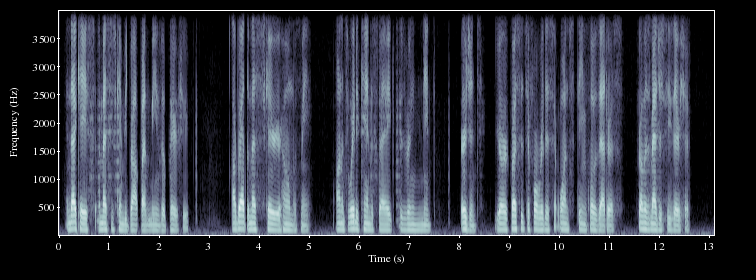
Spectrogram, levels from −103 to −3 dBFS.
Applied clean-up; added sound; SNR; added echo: neural diffusion model UNIVERSE++.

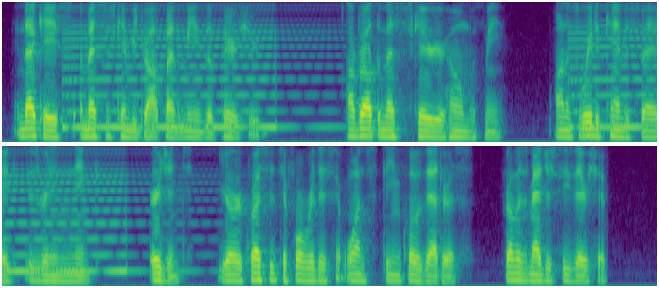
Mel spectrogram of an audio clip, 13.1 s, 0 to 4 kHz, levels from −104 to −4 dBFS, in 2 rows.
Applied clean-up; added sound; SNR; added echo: none; Keyboard (musical); 9 dB; none.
